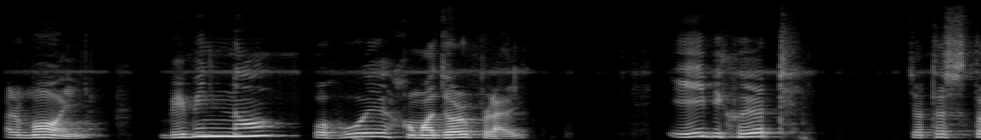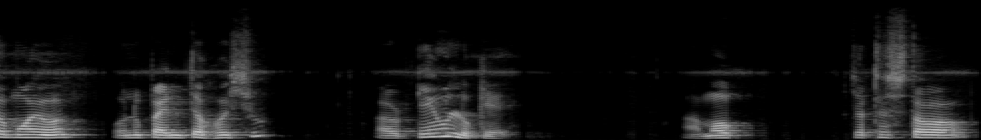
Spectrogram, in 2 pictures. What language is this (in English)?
Assamese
